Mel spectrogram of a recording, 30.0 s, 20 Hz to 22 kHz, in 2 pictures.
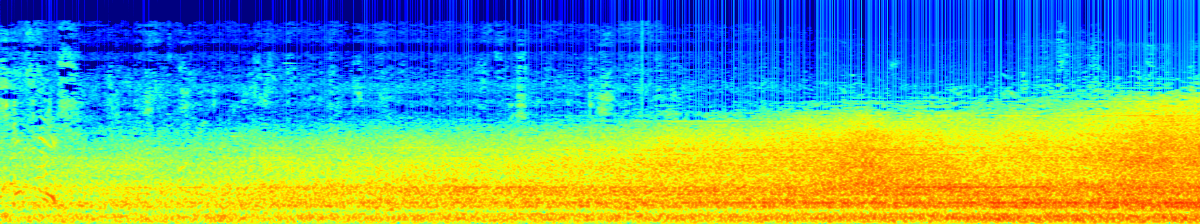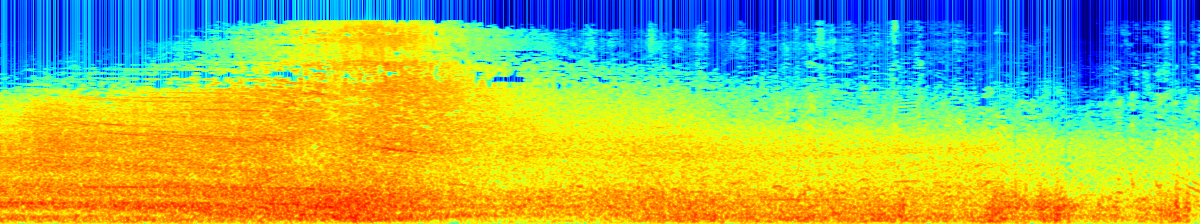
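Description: Antonov An-225 Mriya's six turbofan engines growing steadily louder as the giant jet approaches low through the fog. The sound peaks about two-thirds in as it passes, with the engine whine dropping in pitch as it goes by, then runs on steadily at a lower level.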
